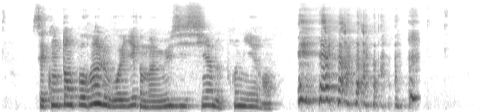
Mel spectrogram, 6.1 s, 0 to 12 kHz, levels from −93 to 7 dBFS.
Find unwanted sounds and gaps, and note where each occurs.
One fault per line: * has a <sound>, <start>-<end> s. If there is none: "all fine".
* has a laugh, 3.7-5.3 s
